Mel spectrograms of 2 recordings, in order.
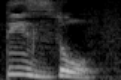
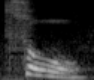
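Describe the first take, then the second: First: A vowel is inserted between the t and s. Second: The word starts with a tight ts cluster. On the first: The speaker calls it wrong. "não tiso" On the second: The speaker calls it right. "tss, tss, tso"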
